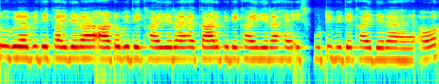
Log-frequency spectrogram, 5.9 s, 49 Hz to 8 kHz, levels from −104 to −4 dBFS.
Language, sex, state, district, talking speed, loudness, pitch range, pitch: Hindi, female, Chhattisgarh, Kabirdham, 265 wpm, -15 LUFS, 225-235 Hz, 230 Hz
